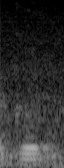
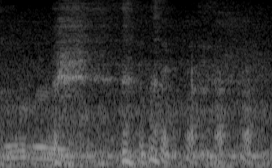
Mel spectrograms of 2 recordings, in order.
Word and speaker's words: Guru: And now, be very careful when you're pronouncing it, that it's not Guru. It's not like my spiritual guru, my fitness guru. My gardening guru. It's Guru, Guru, Guru. Guru. You want to hit the roof of the mouth with the tongue.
